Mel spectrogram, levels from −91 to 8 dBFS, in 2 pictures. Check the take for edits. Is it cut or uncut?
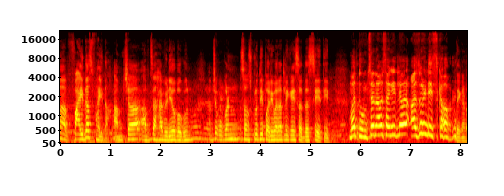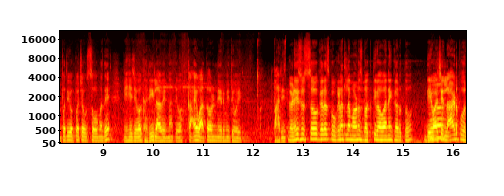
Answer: cut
